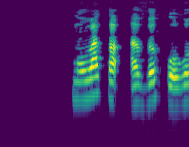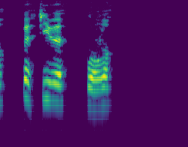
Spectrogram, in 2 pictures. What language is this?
Bamenyam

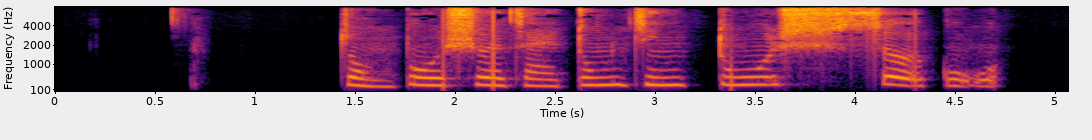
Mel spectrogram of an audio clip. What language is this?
Chinese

